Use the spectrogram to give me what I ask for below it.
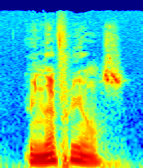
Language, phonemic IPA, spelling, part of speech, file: French, /ɛ̃.fly.ɑ̃s/, influence, noun / verb, Fr-influence.ogg
- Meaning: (noun) influence; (verb) inflection of influencer: 1. first/third-person singular present indicative/subjunctive 2. second-person singular imperative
